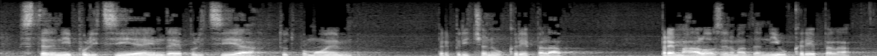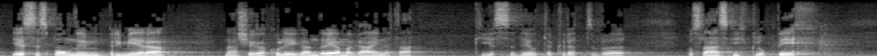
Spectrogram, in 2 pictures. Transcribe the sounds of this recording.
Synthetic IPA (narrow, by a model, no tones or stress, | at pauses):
st̪ɾanipɔlit̪sijɛind̪ajɛpɔlit̪sijat̪ut̪pɔmɔːjɛm | pɾɛpɾit͡ʃanjuːkɾeːpala | pɾɛmaːlɔːziːɾɔmad̪aniukɾeːpala̰jɛsːɛspɔmnimpɾimeːɾa | naːʃɛɡakɔleːɡaːnd̪ɾɛjamaɡaːjnɛt̪a | kʰijɛsɛd̪eːwt̪akɾət̪ʋə | pɔslanskixklɔpeːx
